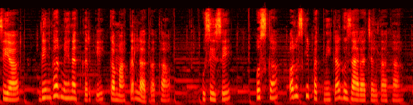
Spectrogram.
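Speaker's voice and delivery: usual speaking voice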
